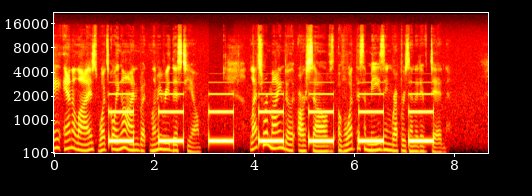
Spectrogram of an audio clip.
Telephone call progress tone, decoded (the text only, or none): busy tone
